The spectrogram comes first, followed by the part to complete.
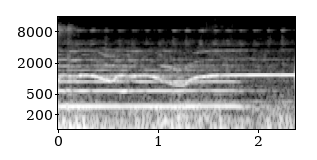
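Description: Carnatic dance accompaniment: a flute melody gliding with ornamental downward slides, then settling into a long held note, over a steady drone.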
